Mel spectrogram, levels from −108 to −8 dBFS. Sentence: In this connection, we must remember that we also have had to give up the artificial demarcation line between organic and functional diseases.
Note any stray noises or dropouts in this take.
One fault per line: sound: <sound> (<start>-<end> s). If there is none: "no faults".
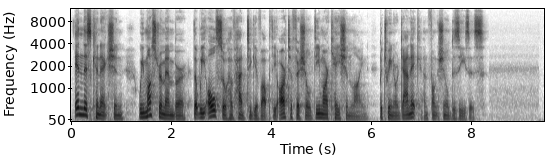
no faults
